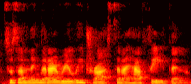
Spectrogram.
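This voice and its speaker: A woman's voice: medium pitch, fast talker, sharp tone. A woman in her thirties hosting a casual to-camera tutorial, chatting directly to her viewers. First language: English. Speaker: channel host teaching English.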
